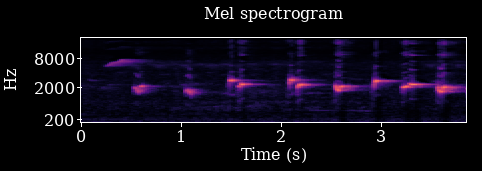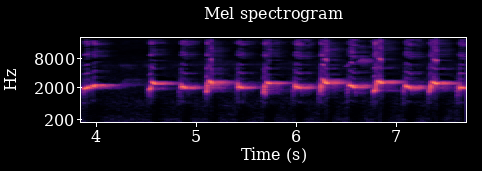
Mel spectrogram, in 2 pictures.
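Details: Hesitant single whistles from a tame yellow-vented bulbul speed up into a loud rhythmic string of clear notes, about three each second, each with a short downward slur, over a faint hum.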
